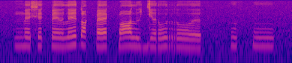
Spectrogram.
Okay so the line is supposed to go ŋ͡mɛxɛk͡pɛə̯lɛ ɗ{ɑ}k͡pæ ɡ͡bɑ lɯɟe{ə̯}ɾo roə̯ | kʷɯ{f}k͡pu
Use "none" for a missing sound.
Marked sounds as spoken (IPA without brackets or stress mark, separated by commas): ɑ, ə̯, f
